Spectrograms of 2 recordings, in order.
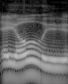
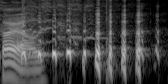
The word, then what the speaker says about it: Ioli: It was, I think it's pronounced aioli, and it made me laugh so No, it's Ioli.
